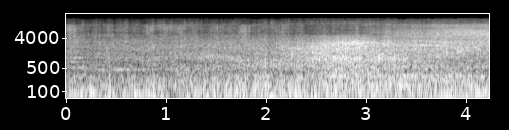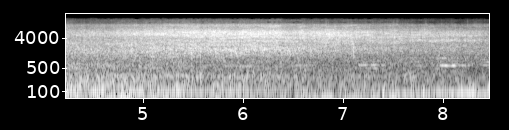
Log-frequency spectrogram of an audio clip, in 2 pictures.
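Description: Wind rumbling on the microphone of a moving camera, with the hiss of tyres on a wet road that swells through the middle and fades near the end.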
